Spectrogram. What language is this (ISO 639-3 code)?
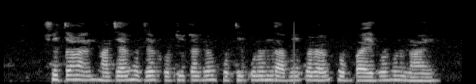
ben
